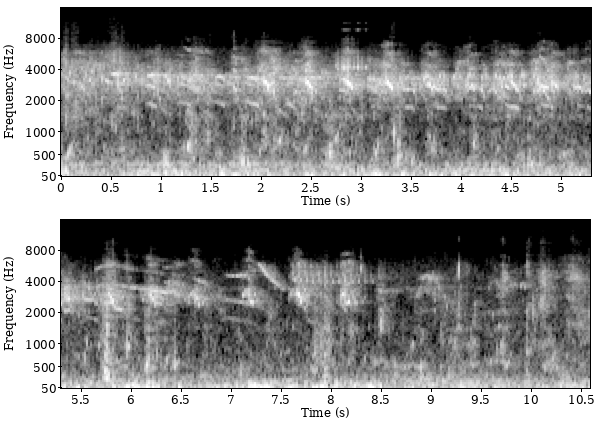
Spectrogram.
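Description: Many birds chirping and chattering in quick overlapping calls, over a steady low rumble.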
